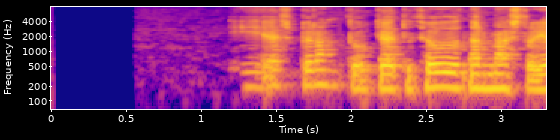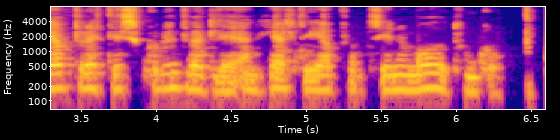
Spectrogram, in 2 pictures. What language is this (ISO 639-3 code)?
isl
